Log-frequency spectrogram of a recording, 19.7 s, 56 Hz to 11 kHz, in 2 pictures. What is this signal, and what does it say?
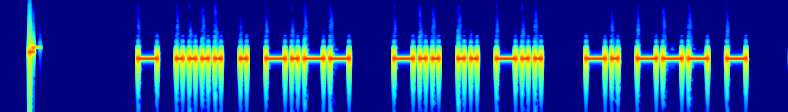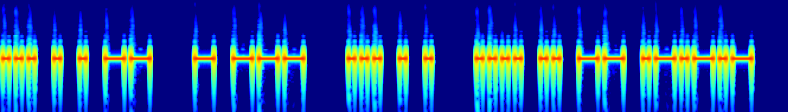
Morse code, heard as a keyed tone, about 15 wpm, 700 Hz. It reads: THEY DID NOT SEEM TO SEE HIM.
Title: Sentences from Top 1000 Words - Review Part 1 - 15wpm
